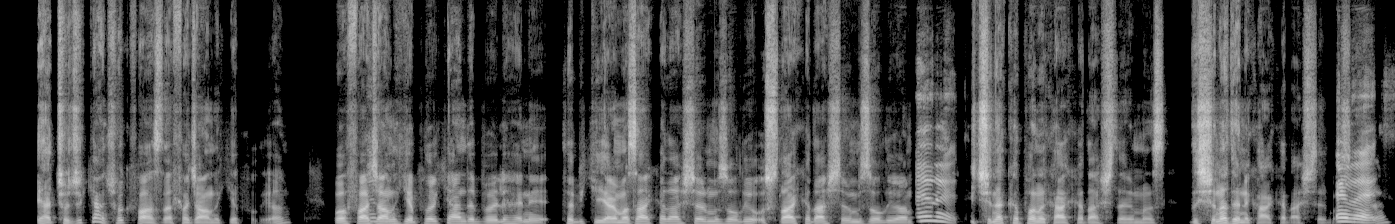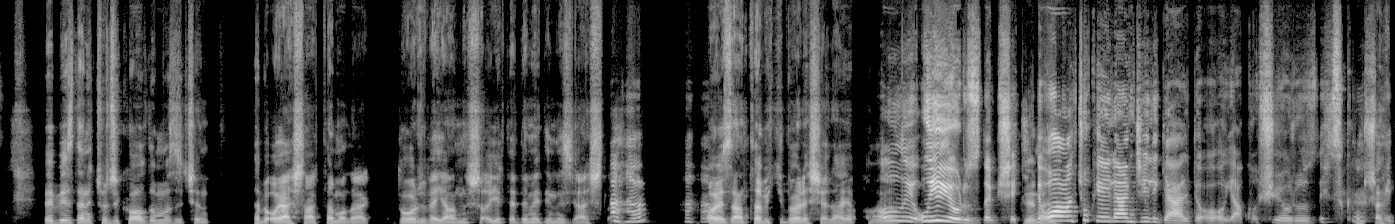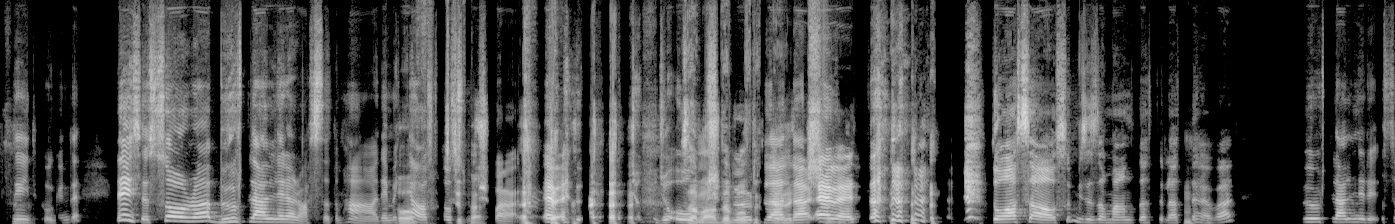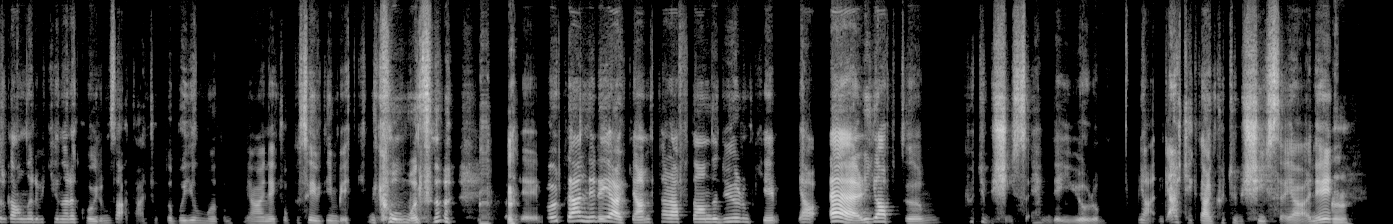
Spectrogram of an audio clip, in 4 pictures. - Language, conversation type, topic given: Turkish, podcast, Doğayla ilgili en unutulmaz anını anlatır mısın?
- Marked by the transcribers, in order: giggle; chuckle; laughing while speaking: "evet"; giggle; laughing while speaking: "Evet"; laugh; chuckle; tapping; laughing while speaking: "etkinlik olmadı"; unintelligible speech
